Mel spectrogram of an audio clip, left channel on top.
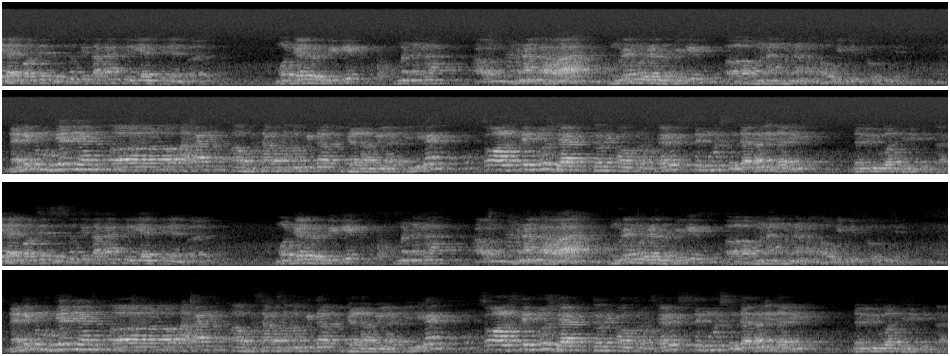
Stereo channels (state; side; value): noise; left; hiss, 15 dB below the sound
